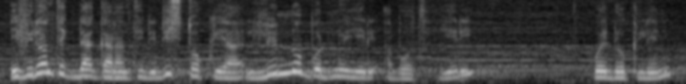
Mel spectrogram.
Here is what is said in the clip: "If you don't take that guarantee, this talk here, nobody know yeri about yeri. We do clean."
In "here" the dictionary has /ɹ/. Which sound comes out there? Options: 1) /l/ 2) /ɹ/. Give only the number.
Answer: 1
